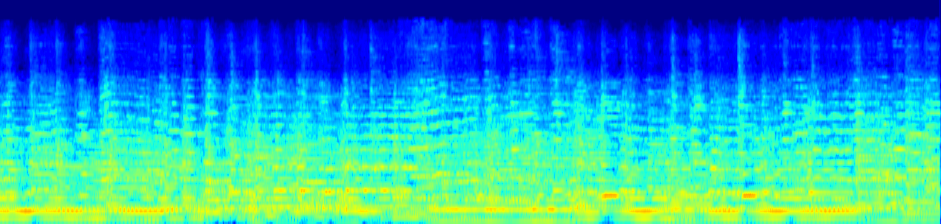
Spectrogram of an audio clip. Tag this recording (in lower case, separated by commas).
music, orchestra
